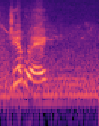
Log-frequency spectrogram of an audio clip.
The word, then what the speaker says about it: Ojibwe: Ojibwe is the proper pronunciation of the word. Chippewa was kind of mispronounced by the government, and that's how it's officially recognized.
